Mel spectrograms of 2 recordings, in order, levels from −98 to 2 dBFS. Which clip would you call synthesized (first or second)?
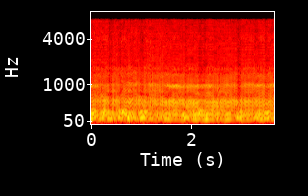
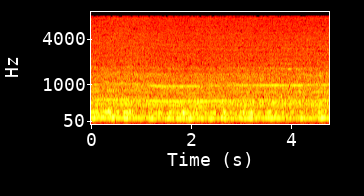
first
